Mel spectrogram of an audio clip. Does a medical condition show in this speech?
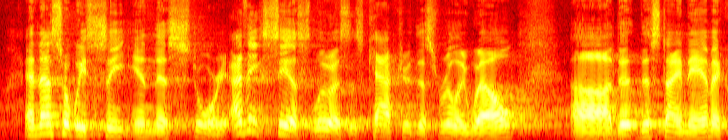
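No.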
